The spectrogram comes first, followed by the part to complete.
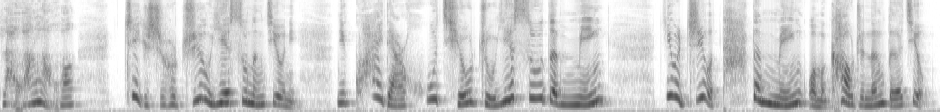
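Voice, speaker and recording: A fervent male pastor, put on by a woman telling the story, calling out prayers and urging on a suffering man. His voice rings high and forceful with exhortation. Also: sing-song, normal speed.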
